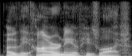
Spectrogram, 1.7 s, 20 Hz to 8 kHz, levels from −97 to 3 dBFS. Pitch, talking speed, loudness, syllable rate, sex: 100 Hz, 215 wpm, -17 LUFS, 5.7 syllables/s, male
